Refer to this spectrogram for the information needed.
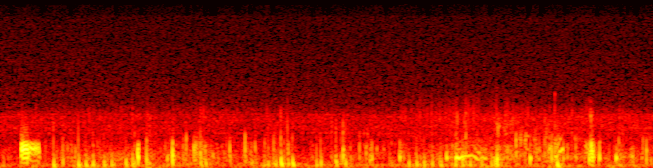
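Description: Low gurgling and rumbling with scattered soft pops, on and off throughout; ordinary stomach growling after a large meal.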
